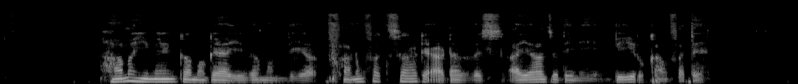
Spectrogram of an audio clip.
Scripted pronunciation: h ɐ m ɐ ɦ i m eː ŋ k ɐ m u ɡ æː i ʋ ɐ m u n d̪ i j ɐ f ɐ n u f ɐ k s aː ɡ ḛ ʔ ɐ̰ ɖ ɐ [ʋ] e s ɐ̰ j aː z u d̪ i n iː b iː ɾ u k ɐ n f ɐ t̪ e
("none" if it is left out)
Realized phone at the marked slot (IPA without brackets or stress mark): ʋː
